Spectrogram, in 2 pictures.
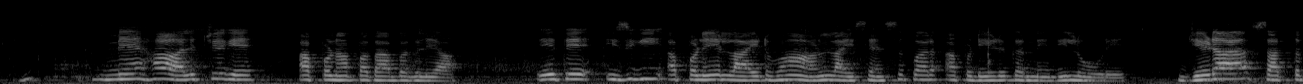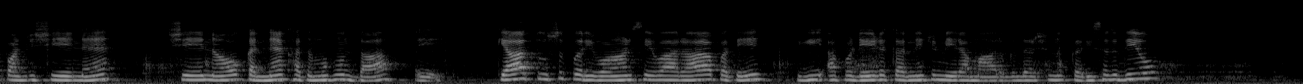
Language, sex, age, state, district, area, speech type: Dogri, female, 45-60, Jammu and Kashmir, Kathua, rural, read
